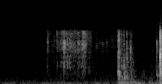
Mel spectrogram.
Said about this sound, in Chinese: 听到开门声，我迅速将电脑合上。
